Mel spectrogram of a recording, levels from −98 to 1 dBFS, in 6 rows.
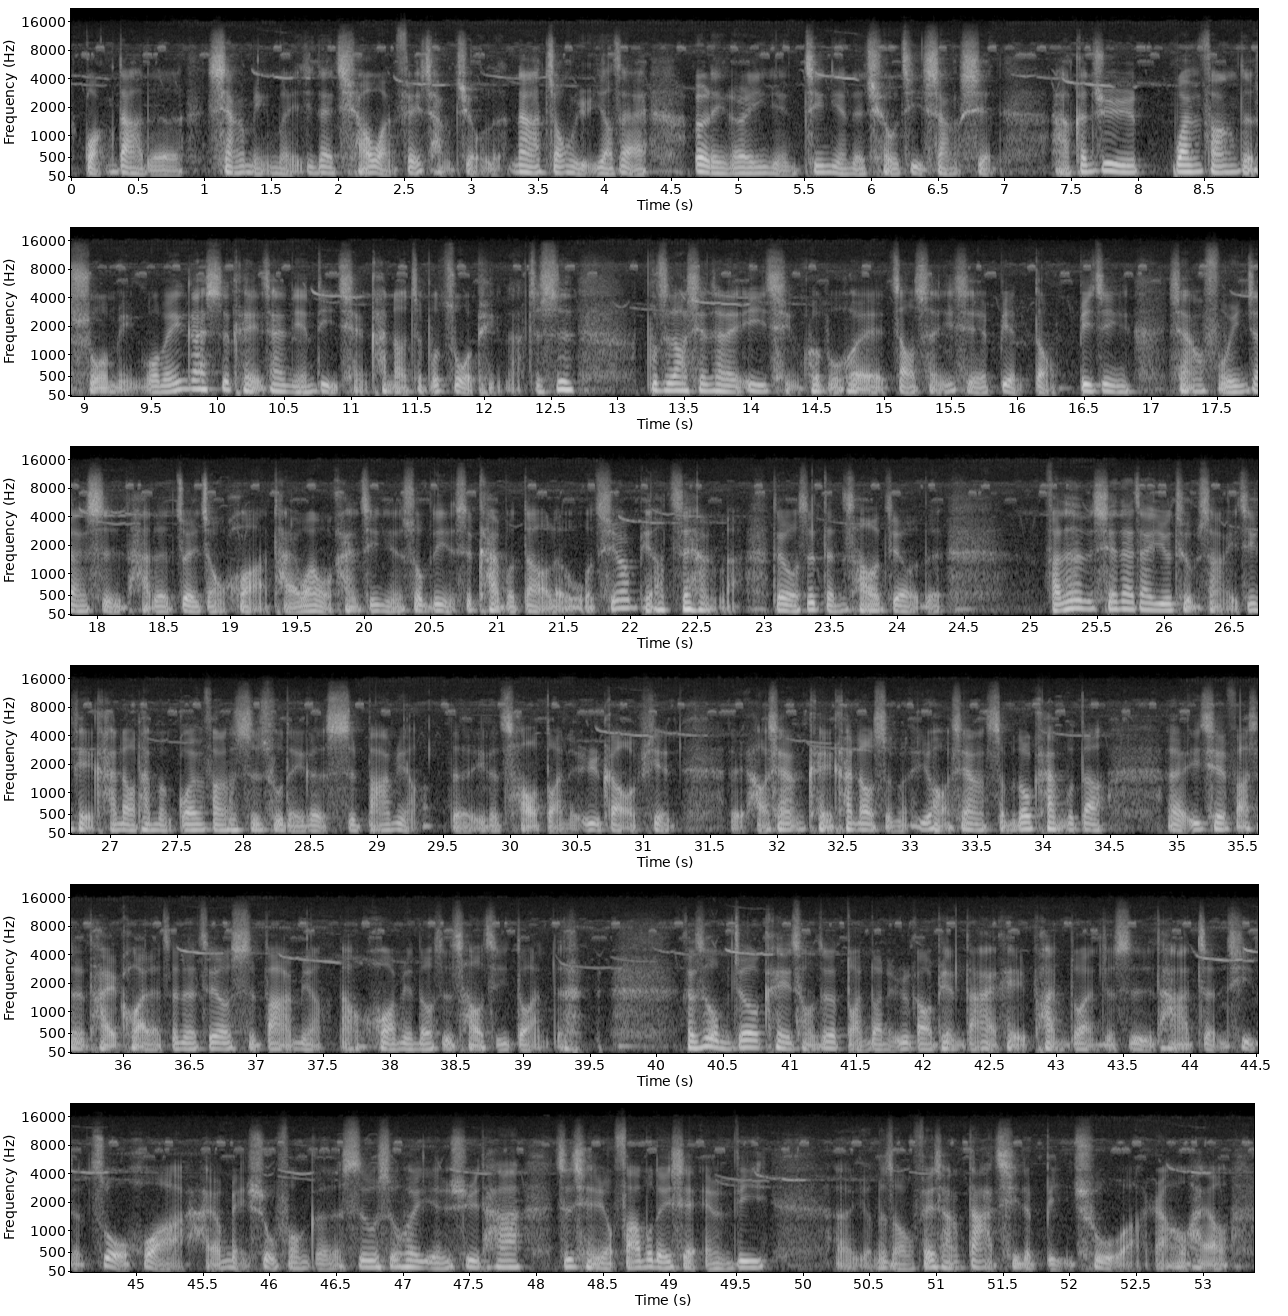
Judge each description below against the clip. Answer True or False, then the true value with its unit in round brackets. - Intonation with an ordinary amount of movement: True (3.1 semitones)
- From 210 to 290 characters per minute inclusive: False (305 characters per minute)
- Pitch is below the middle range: False (150 Hz)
